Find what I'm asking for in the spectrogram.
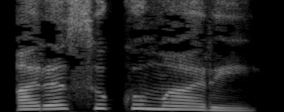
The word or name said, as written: ಅರಸುಕುಮಾರಿ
